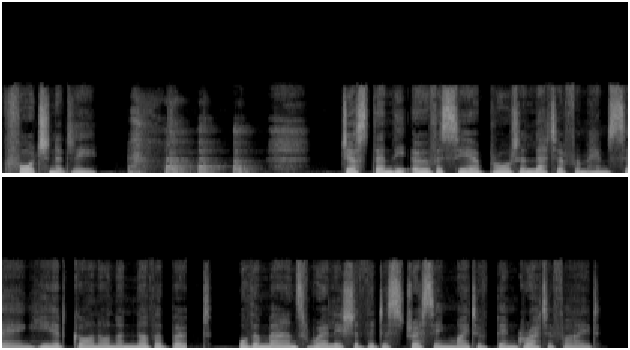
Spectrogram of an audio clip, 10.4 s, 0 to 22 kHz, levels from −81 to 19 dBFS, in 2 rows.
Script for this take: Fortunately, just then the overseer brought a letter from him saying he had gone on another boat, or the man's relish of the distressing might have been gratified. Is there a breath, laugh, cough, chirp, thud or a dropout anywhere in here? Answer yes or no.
yes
